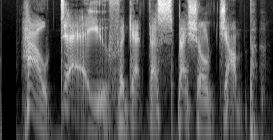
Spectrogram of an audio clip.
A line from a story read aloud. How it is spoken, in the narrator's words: snarled the Scaries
